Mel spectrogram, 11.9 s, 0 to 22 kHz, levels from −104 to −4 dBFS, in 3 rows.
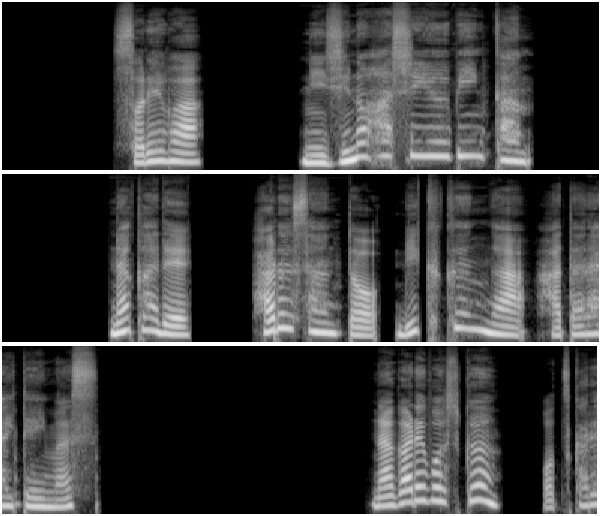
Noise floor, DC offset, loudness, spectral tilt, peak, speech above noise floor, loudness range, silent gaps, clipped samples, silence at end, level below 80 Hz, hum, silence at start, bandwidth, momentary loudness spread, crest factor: under -90 dBFS; under 0.1%; -25 LUFS; -5.5 dB/octave; -8 dBFS; over 66 dB; 4 LU; 1.34-1.97 s, 3.54-4.69 s, 5.23-5.65 s, 6.50-6.59 s, 6.76-6.81 s, 8.61-10.38 s, 11.29-11.55 s; under 0.1%; 0 s; -66 dBFS; none; 0.75 s; over 20 kHz; 9 LU; 20 dB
